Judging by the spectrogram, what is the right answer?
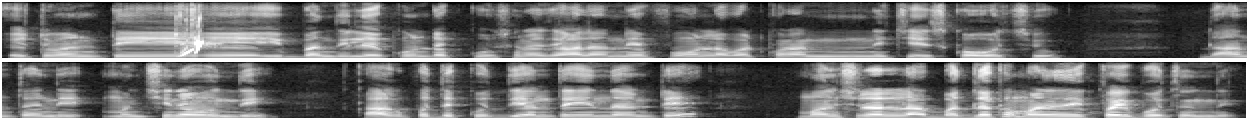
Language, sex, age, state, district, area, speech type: Telugu, male, 45-60, Telangana, Ranga Reddy, rural, spontaneous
